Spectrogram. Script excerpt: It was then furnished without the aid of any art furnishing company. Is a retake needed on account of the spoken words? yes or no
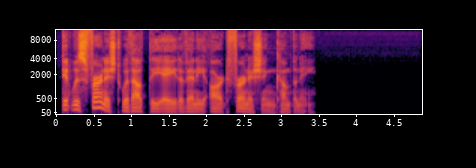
yes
